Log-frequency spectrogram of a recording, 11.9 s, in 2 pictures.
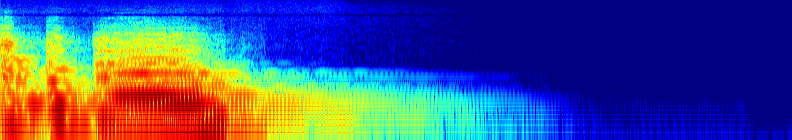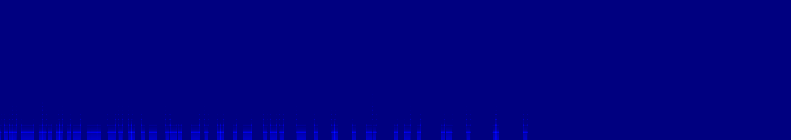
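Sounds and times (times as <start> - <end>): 
solo cello gigue in G: 0.0 - 3.2.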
